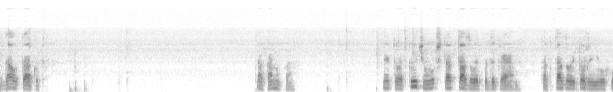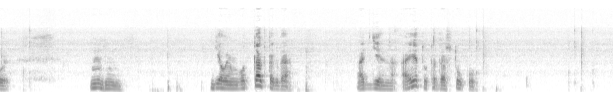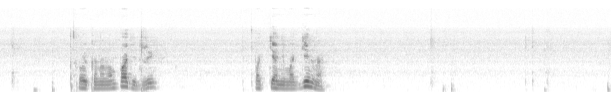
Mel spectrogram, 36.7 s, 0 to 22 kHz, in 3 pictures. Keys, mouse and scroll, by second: 0.2 middle click, 1.5 r, 6.9 shift+click, 8.0 shift+click, 10.3 r, 12.9 click, 16.6 r, 20.1 click, 20.6 middle click, 21.7 shift+click, 23.7 shift+click, 24.2 middle click, 26.4 KP_3, 28.4 g, 30.2-33.4 middle drag, 33.5 g, 35.6-36.7 middle drag.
